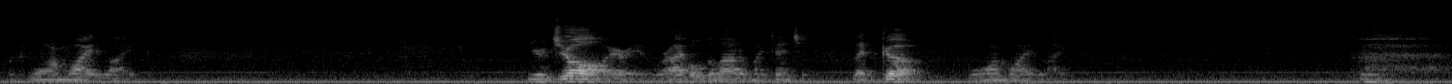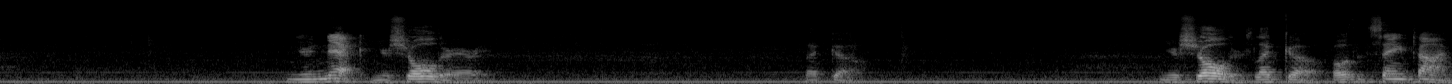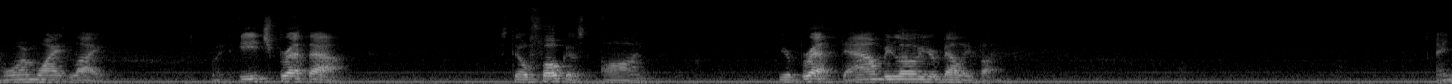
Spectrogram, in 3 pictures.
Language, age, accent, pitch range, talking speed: English, 60-79, American, 110-120 Hz, 75 wpm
